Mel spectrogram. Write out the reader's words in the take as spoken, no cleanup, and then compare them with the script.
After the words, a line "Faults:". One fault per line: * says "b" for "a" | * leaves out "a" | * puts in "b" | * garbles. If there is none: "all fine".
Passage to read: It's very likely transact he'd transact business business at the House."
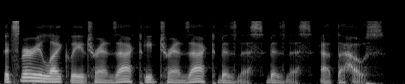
It's very likely transact he'd transact business business at the House."
Faults:
all fine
